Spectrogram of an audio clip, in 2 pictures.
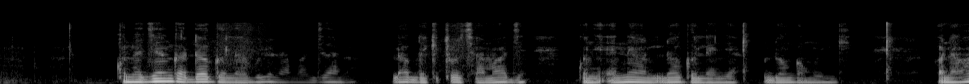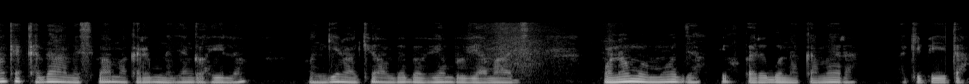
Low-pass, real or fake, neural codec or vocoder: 7.2 kHz; real; none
